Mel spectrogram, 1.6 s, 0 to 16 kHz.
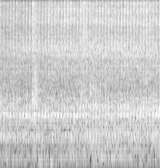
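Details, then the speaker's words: Generac generator (bought at Costco about 2 years ago) powering a NuCamp Tab 400 trailer's CoolCat AC set to 65°F through a 30 amp extension cord: steady, even drone with a faint constant whine, no surging or stumbling; runs normally under load. "They're kicked in. All right, so it does seem to be running."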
